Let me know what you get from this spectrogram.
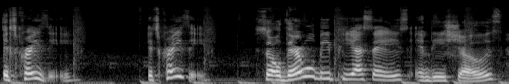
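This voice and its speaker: A young woman hosting her own podcast, talking casually and earnestly, with a naturally low-toned voice and a habit of repeating phrases for emphasis. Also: very animated, measured pace, a little mellow, faint music behind. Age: young adult. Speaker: podcast host. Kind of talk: casual heartfelt monologue.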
